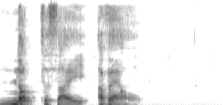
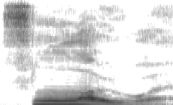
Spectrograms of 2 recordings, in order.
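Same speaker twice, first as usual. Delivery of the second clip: SLOWER stretched right out. Shown as a demonstration. Teacher demonstrating stressed syllables to learners, SLOWER drawn out. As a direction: drag SLOWER out long and slow. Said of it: "and a little slower".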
